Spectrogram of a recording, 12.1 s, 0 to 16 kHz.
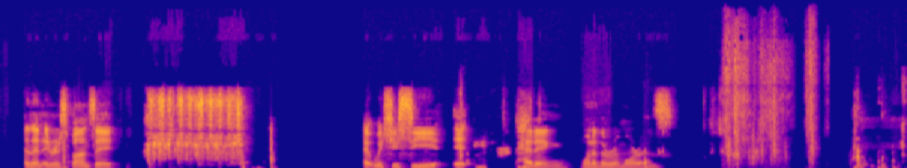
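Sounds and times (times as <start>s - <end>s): person making raspy fluttering hiss: 2.0s - 3.2s.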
